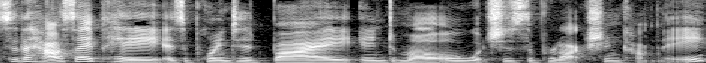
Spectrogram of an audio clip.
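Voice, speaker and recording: A woman with a New Zealand accent talks at a moderate pace and medium pitch, with ordinary pitch variation over noticeable background noise. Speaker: reality TV contestant. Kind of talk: casual chat. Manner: animated.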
